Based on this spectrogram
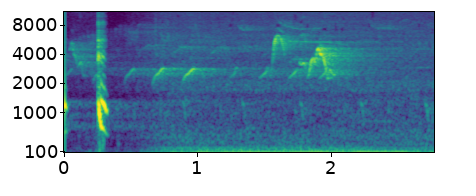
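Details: Wild Turkey gobbler on a timbered Tennessee ridge on a spring morning, early in the season, answering a wingbone call: one sharp, loud gobble near the start, then faint songbird chirps over a low hum.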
